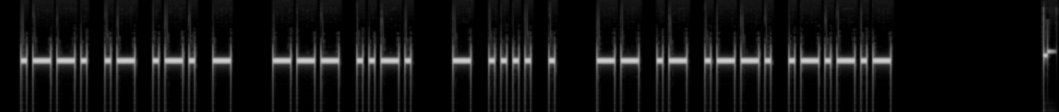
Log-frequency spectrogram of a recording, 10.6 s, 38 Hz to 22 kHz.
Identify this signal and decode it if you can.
Morse code, heard as a keyed tone, about 20 wpm, 700 Hz. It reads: PART OF THE MAP.
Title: Sentences from Top 400 Words 20wpm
